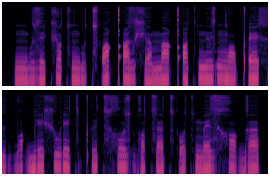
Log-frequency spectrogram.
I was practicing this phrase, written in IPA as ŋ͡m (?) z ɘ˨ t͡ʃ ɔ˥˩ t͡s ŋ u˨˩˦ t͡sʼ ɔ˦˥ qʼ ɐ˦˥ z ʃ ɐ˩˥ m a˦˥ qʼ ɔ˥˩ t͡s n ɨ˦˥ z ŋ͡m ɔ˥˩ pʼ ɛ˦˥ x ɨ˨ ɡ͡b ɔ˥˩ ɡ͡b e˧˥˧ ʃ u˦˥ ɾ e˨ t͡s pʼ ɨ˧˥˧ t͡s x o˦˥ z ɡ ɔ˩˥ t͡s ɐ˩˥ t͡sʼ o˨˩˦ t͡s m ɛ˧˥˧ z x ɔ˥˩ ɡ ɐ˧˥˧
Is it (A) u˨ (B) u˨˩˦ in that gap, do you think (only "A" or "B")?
A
